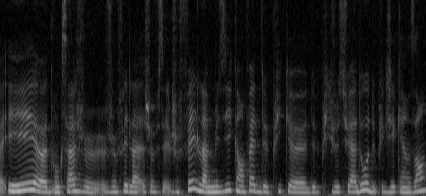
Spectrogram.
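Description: The woman's voice is fairly high, her speech fairly slow and her pitch variation ordinary. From southern France. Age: 30s. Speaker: author and podcaster. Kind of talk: casual solo podcast monologue. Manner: hesitant, many fillers.

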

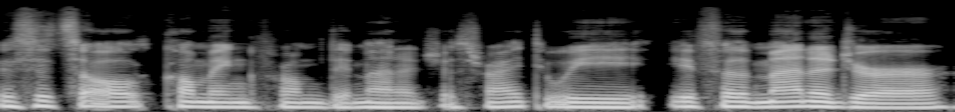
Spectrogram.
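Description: A woman with a non-native accent speaks at a fairly quick pace, her pitch very deep and low and her tone dark and mellow. Her intonation is fairly even, and the sound is dry and close with no echo. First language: not English. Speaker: podcast host. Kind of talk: casual interview chat.

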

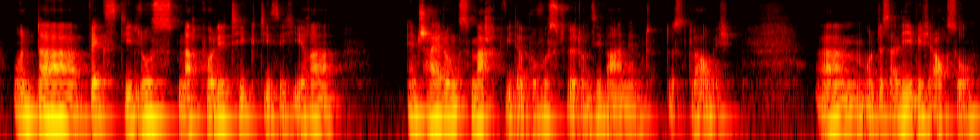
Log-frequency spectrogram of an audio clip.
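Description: Audible room echo surrounds a man speaking at medium pitch. His intonation is monotone and flat, and his pace fairly slow. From Munich, Bavaria. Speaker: strategist and organisational consultant. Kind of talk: interview. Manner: halting, many filler sounds.

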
